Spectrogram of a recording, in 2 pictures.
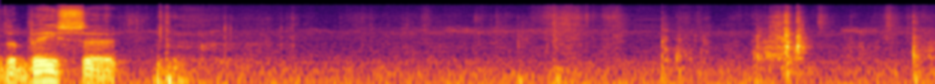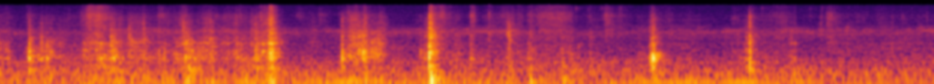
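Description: Glossy trading cards rustle and click as they are flipped through by hand.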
